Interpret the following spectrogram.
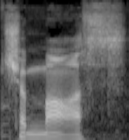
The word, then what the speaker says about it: Chamath: And there is, I believe his name is pronounced Chamath, Chamath. Looks like Che Math.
